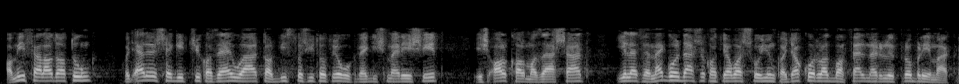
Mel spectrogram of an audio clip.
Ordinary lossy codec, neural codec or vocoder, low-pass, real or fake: none; none; 5.4 kHz; real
